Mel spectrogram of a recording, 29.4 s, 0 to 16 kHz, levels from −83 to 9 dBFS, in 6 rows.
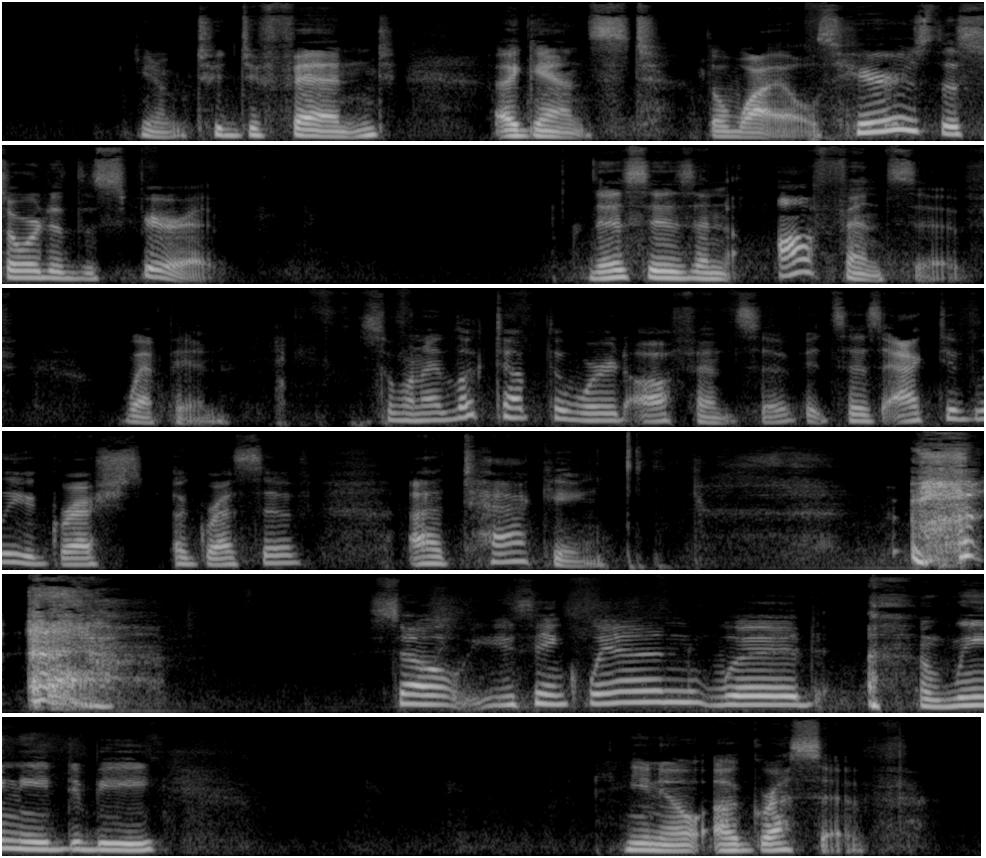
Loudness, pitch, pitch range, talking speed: -26 LUFS, 180 Hz, 160-225 Hz, 90 wpm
